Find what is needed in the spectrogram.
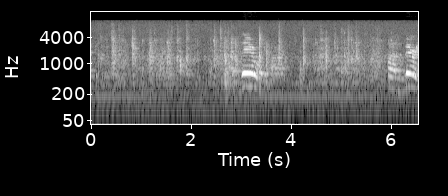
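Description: A child's high-pitched voice speaking, loudest about three seconds in, with scattered light clicks and knocks during the first half.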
